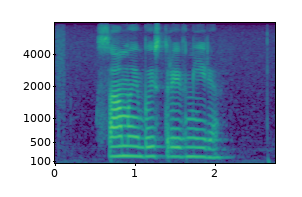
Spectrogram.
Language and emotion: Russian, neutral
